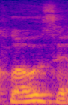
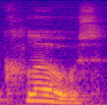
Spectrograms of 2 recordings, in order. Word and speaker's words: close: 뒤에 있는 제가 그것을 닫을게요 라는 I will close it 할 때는 이 close는 z 발음을 해서 동사로 쓰이고 있습니다.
